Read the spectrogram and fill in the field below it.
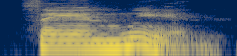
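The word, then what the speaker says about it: Samhain: Yet, the Halloween holiday has its roots in the ancient Seltic uh festivals of Sam Han, a Gaelic word pro pronounced Sanin, a pagan religion.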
